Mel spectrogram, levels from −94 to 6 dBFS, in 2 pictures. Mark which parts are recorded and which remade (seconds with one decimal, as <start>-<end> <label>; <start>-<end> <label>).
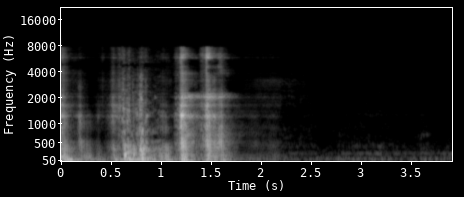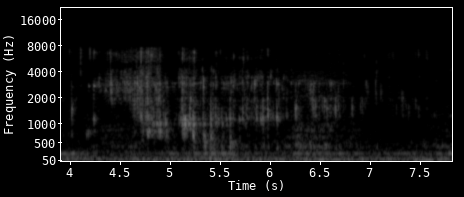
0.0-0.6 remade; 0.6-1.0 recorded; 1.0-2.2 remade; 2.2-7.8 recorded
